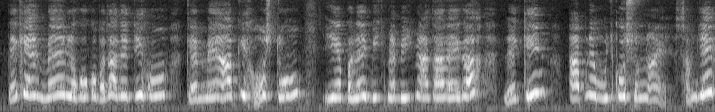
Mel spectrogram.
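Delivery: female bear character voice. The lady bear puppet addresses the show's audience, female bear puppet voice. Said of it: "lady beer ہوتی ہے female beer".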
